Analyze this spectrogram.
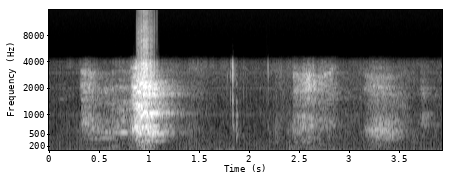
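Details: Chico, a Weimaraner, and Bruce, a Mastiff, two pet dogs at play; one loud sharp bark followed by softer grumbling yips and a faint click, low background hum throughout.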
